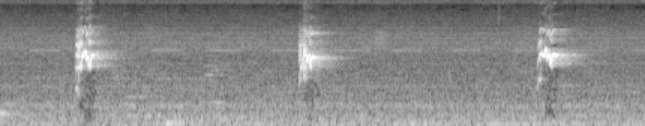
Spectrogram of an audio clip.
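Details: Javan myna lure sound meant to make rival mynas respond: three loud, sharp, high squeaky notes spaced about one and a half seconds apart, with quiet low noise between.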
